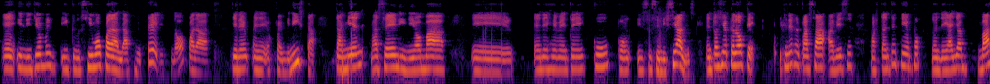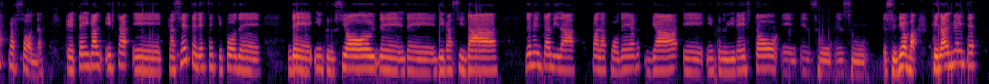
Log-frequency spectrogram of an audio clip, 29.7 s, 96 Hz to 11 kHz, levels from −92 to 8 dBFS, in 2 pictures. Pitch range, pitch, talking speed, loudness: 210-250 Hz, 225 Hz, 140 wpm, -31 LUFS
